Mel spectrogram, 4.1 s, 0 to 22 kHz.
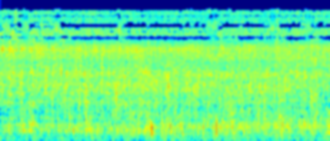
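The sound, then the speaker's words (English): Food sizzles as it is slowly lowered into 350-degree peanut oil for deep-frying: a dense, loud, steady crackling hiss with scattered pops throughout, and no voices. “Watch, he'll dip it slowly into 350-degree peanut oil. Listen to this ASMR right here.”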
